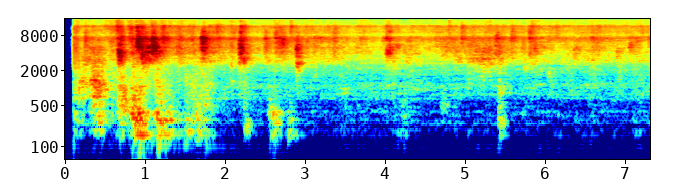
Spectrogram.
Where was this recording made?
in a restroom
